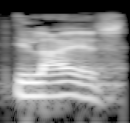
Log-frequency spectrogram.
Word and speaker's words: Elias: I prefer to be called by my first name, Elias. That's how it's pronounced in English. In Greek, it's pronounced Helios. In the Old Testament, the Hebrew, it's Elijah. And it's pronounced rightly in your Malayalam Bible, Elia.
